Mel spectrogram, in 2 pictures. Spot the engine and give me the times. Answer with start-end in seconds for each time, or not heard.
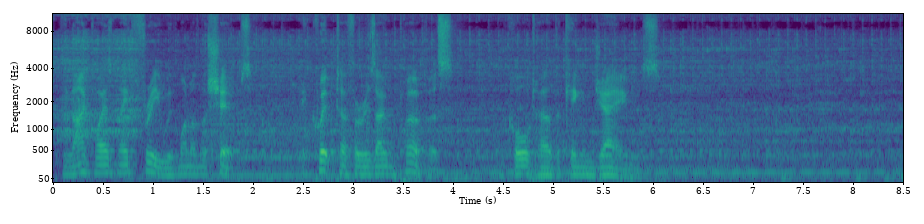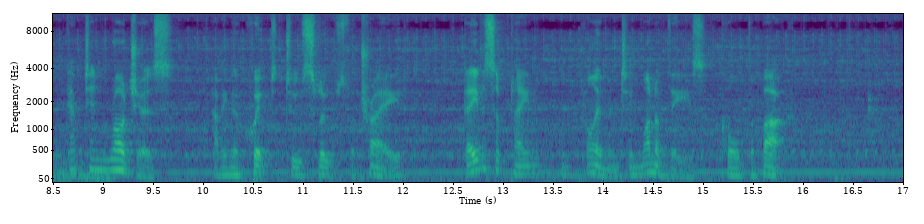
0.0-16.9.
